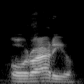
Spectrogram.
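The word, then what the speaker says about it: horario: schedule it is El orario notice I'm not pronouncing the H you've seen a lot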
